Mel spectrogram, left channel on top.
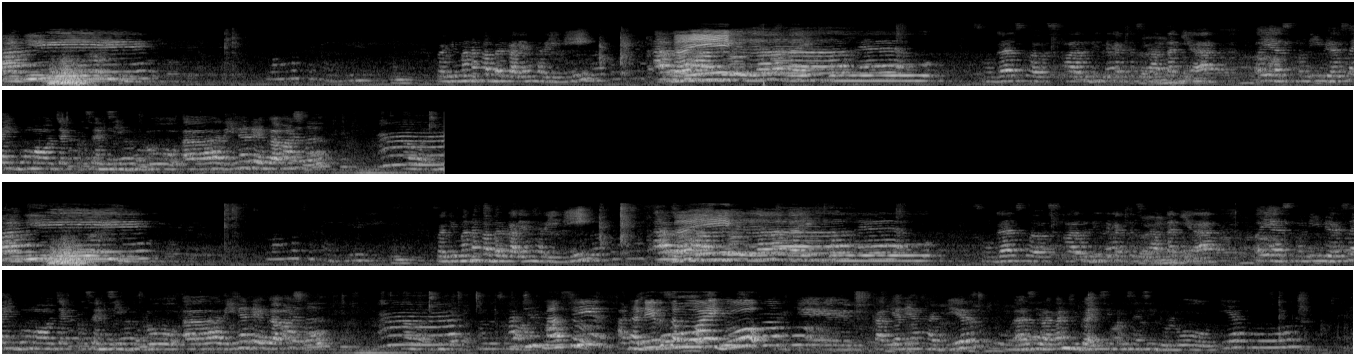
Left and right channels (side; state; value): left; drops out; at 17.9 s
